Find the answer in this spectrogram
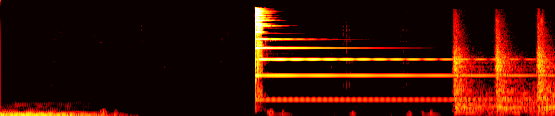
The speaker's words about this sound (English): The hanging bell outside McCarrish Pub rang once more as one of the patrons, who was obviously drunk, stumbled their way out of the door and onto the street.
